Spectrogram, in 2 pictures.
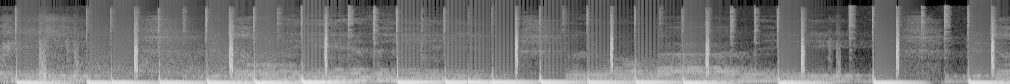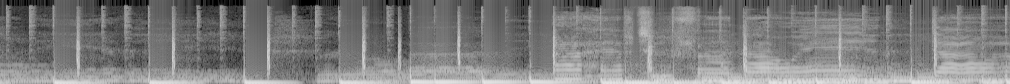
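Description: Atmospheric rock-style music plays with a steady, pulsing low bass line, layered sustained tones and regular percussive hits, loud and continuous with no voices.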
